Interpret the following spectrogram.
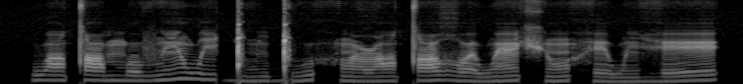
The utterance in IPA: wũtˤu movĩ wiɡ͡ǃũɡ͡ǃu hõʕũtˤu ʁʷɛwɛ̃ ʃõ hewĩɦe

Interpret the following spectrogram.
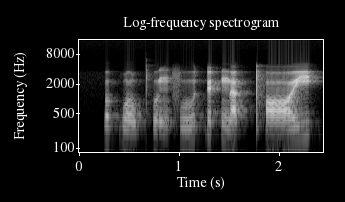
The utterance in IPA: ʊ˥k̚ wo˨˩wkʷʰɐ˨˩ŋfuː˨˥t̚ ɵ˥t̚n̪ɐ˨˥k̚ pʰɔː˨˥j

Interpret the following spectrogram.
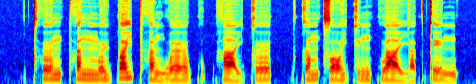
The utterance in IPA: t̪ʰɵ˨˧n pʰɐ˧nmɵ˨ɥpɐ˥j pʰɐ˨˩ŋ wœː˨˩kʷɐ˨k̚haː˨˩j kɵ˧t̚ | kɐ˨˥mt͡sɔː˨˩jkɪ˨ŋ kʷaː˨˩jɐ˨˥k̚t̪ɪ˨˩ŋ

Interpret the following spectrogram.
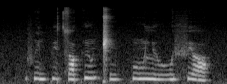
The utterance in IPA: fĩdpʲut͡sɒkʲũː ǁikːũː lʲuː fʲɒ

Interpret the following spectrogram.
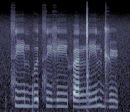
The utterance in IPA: t͡simbɯ t͡siʒiːfæŋ͡ǀi nd͡ʒy

